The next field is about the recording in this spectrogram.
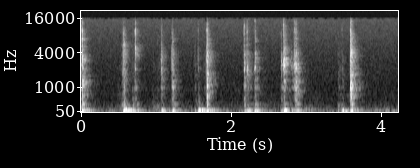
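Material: Plastic.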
